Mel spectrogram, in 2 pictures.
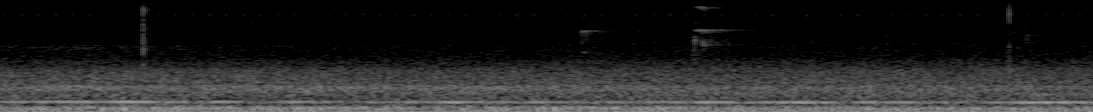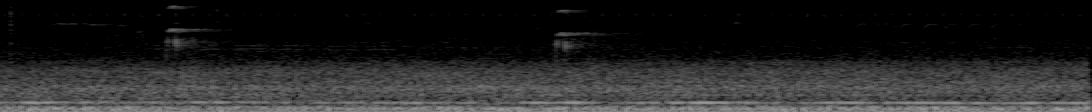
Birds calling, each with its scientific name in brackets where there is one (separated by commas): Hairy Woodpecker (Dryobates villosus), Downy Woodpecker (Dryobates pubescens)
